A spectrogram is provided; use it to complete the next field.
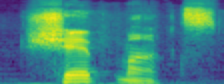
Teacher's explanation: O som mais forte é no início.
